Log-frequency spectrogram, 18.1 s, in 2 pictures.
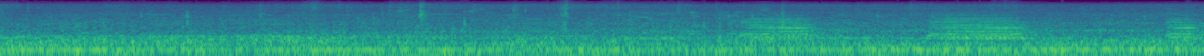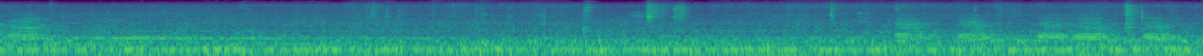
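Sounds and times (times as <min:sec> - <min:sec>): train rumbling: 0:00.0 - 0:18.0
light clicks from rails: 0:00.9 - 0:06.8, 0:11.6 - 0:18.0
train horn blasts: 0:05.1 - 0:11.4, 0:15.7 - 0:18.0.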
